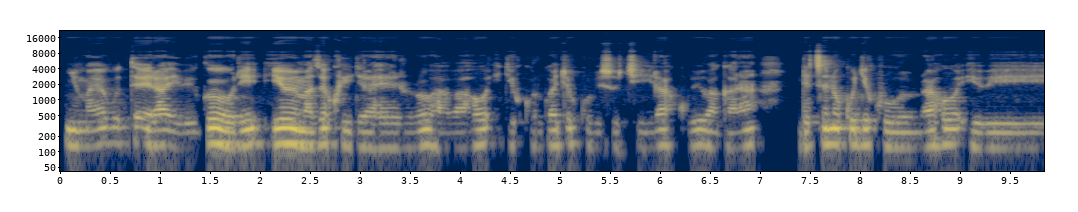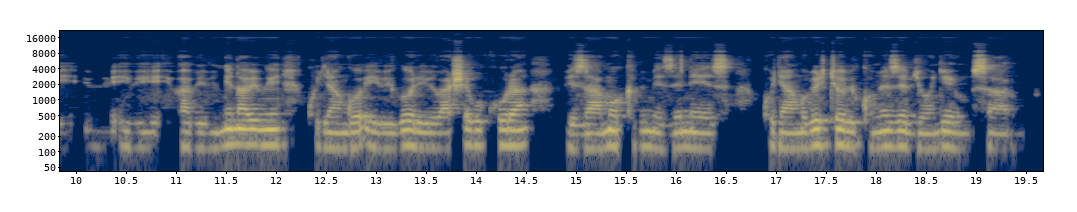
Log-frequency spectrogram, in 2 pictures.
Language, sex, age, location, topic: Kinyarwanda, male, 25-35, Kigali, agriculture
